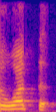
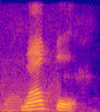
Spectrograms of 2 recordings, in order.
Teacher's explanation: qalqalah ta itu mesti bukan sekadar qalqalah, tapi dia mesti menebalkan huruf ta. Dia tak boleh baca wat tak boleh.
